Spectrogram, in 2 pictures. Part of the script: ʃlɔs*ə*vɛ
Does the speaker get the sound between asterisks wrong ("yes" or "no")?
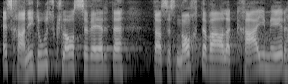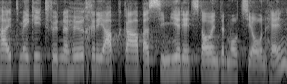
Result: no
